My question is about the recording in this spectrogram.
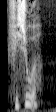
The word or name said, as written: fissur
